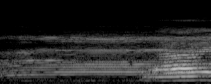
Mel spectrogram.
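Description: A meditative chanted tone begins: one voice holds a steady note, then moves to another held note about one and a half seconds in, growing louder.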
